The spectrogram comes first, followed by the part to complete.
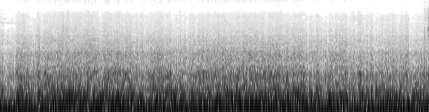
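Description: Steady low rumble of engine and road noise inside the cabin of a Daewoo Rezzo LPG minivan driving along the road.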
